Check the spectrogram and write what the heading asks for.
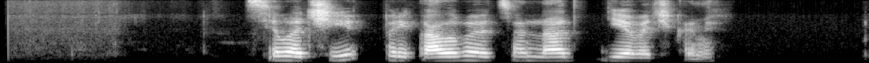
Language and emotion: Russian, neutral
